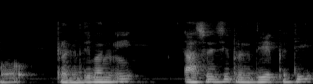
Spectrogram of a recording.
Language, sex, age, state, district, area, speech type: Malayalam, male, 30-45, Kerala, Wayanad, rural, spontaneous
